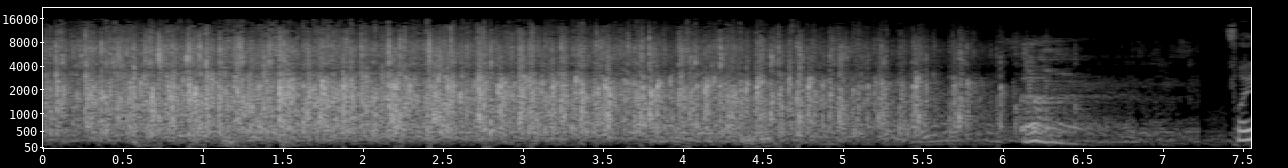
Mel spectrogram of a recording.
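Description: Audience applause at an academic panel on intellectual property and innovation, a dense, sustained clapping that fades away after several seconds, followed by a brief voice.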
